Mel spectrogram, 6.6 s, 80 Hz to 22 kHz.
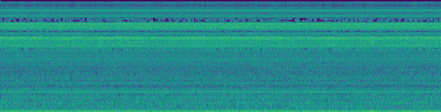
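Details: Seasonic X-660 power supply, fan not running, CPU fans disconnected, SSD only, no video card: a steady buzz with thin high-pitched tones, coil whine under Prime95 load. This is the third replacement unit and is getting louder.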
